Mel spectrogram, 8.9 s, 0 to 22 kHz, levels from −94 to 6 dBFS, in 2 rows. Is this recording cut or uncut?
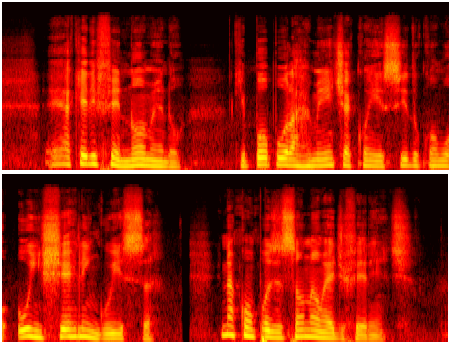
uncut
